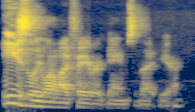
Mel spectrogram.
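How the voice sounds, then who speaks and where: Low-voiced man rambling through a let's-play. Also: sing-song, racing, fairly bright tone. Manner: rambling, filler-heavy, laid-back. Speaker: gaming channel host. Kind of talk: casual let's-play commentary. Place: room at home. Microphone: desk mic. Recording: roomy home recording with faint fan hum.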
